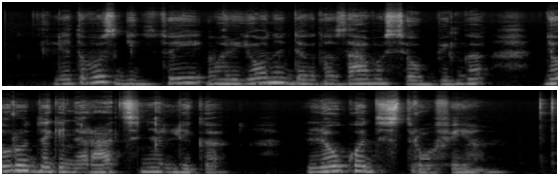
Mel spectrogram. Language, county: Lithuanian, Klaipėda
